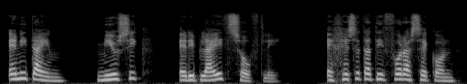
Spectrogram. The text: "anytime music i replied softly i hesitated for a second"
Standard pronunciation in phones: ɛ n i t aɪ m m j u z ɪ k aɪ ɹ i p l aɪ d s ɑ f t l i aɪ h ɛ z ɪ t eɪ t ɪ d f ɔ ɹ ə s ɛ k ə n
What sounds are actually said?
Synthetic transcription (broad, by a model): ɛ n i t aɪ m m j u s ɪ k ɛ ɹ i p l aɪ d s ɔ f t l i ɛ h ɛ s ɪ t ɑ t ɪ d f ɔ ɹ ə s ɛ k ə n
